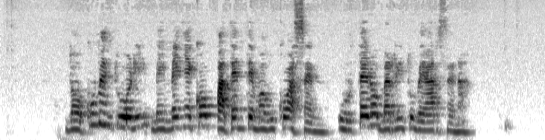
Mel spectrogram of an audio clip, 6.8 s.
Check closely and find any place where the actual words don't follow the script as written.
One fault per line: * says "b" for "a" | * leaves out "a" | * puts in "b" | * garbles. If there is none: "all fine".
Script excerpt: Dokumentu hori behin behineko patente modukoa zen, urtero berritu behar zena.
all fine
